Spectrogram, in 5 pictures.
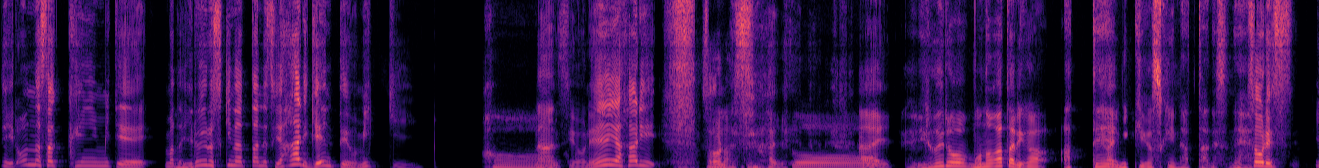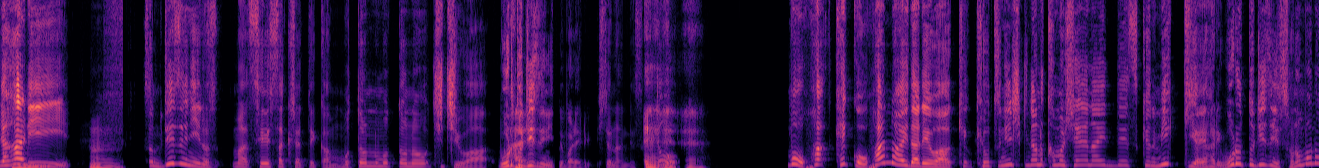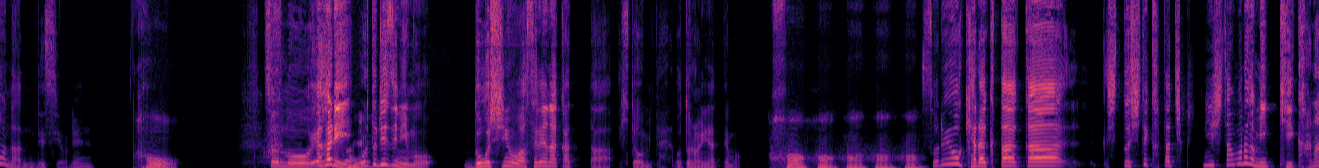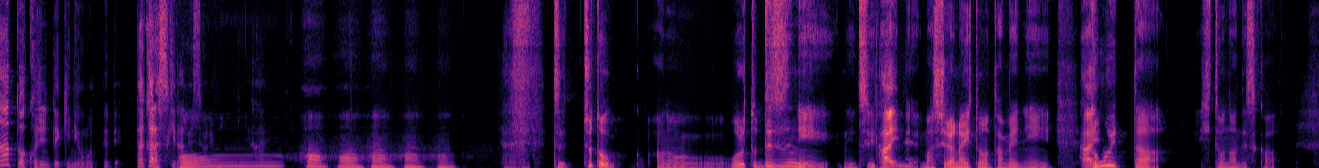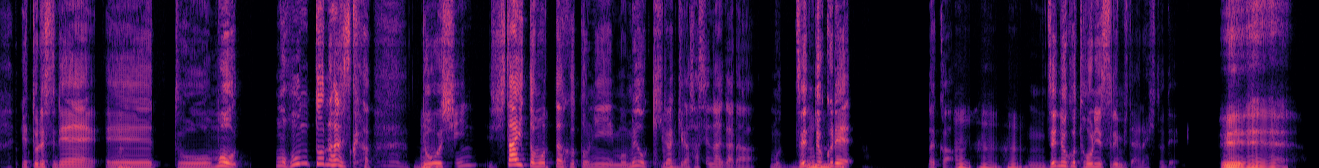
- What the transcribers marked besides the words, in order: other background noise; tapping; laughing while speaking: "そうなんすよ。はい"; laugh; laughing while speaking: "なんですか"
- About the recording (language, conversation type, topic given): Japanese, podcast, 好きなキャラクターの魅力を教えてくれますか？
